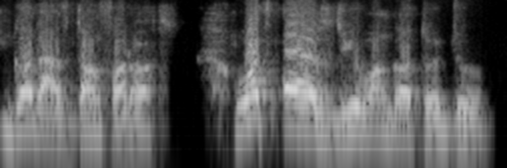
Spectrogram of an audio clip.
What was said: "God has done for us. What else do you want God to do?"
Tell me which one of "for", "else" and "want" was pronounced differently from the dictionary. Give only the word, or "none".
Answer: none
